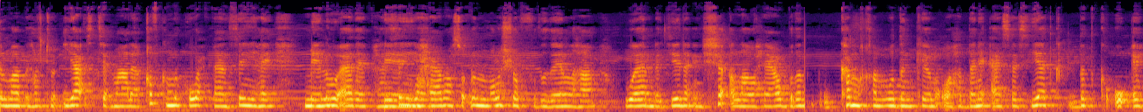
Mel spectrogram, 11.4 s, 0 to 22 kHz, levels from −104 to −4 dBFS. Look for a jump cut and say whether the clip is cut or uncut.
cut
